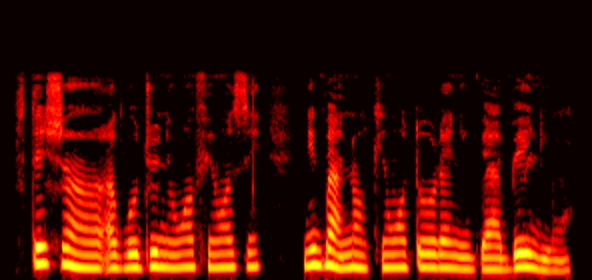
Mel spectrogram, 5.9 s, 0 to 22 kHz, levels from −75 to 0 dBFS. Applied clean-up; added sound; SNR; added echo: none; none; none; none.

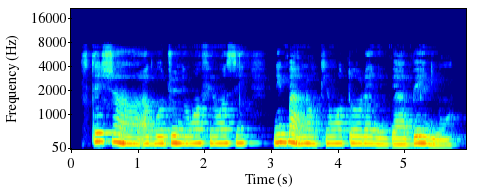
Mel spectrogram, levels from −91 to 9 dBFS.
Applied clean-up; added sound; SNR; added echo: none; none; none; reverberation time 0.5 s.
